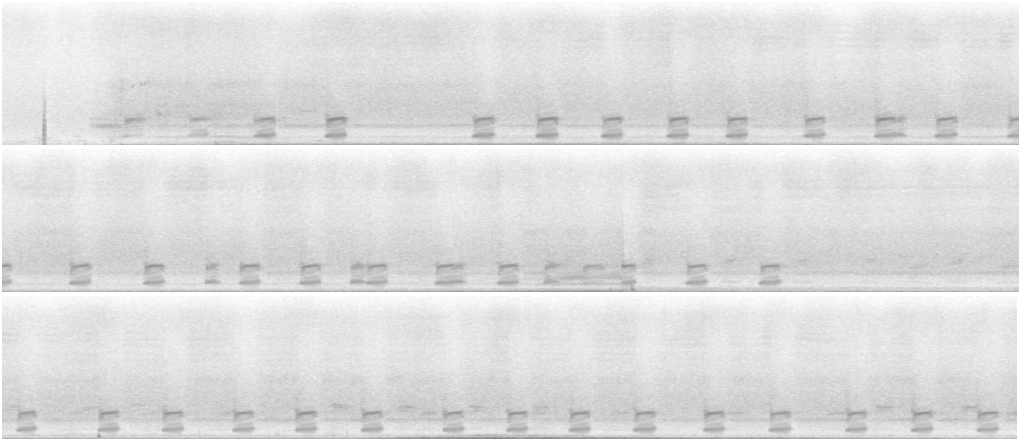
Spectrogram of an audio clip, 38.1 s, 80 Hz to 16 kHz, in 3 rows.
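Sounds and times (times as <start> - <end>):
low hum: 0.0 - 38.1
squirrel tree frog quack-like calls: 1.4 - 23.4, 24.1 - 38.1.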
